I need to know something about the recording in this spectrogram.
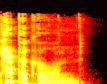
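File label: "peppercorn", British English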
